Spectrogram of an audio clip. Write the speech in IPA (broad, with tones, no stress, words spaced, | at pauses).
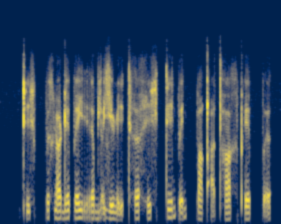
kʼḭ˨˥xpːʏ˩˧˩x ɳɒ˩˧˩ ɖe˨˥pe˩˧˩jrə˩˧˩ bjə̰˨˥zʲə˩˧˩j ɳḭ˩˧˩tʰə˩˧˩ hi˩˧˩xtːi˨˥dpḛ˨˥d pːɒ˨˥ qʼə̰˩˧˩t̪ʰɒ˩˧˩xpʼe˨˥ pːə̰˨˥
